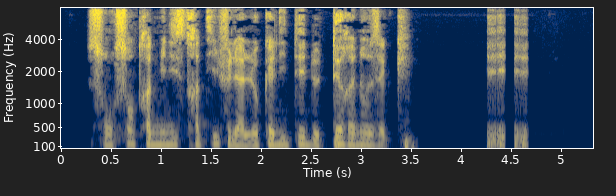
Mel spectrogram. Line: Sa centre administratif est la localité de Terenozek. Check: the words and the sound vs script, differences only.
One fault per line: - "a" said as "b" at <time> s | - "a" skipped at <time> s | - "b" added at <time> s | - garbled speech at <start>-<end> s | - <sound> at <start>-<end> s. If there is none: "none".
- "Sa" said as "Son" at 0.2 s
- laugh at 4.3-4.7 s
